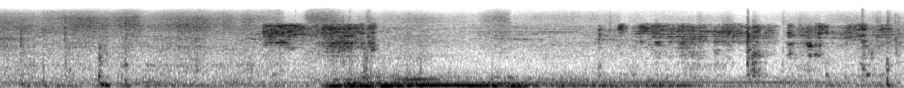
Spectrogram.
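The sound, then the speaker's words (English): A broad, steady engine roar of airplanes rumbles overhead, swelling briefly in the middle with a deep droning tone before settling back into a wash of noise. Nobody speaks. Planes fly over a neighborhood in Englewood, Los Angeles, very close to the airport. “The neighborhood is very close to the airport, so you'll hear planes flying overhead.”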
